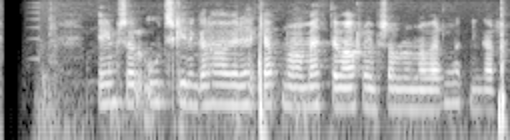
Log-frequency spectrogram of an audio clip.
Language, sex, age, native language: Icelandic, female, 18-19, Icelandic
